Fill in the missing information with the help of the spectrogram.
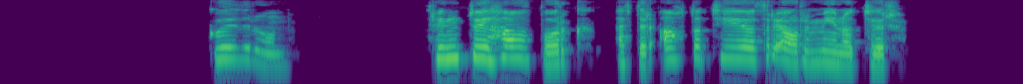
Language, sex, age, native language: Icelandic, female, 50-59, Icelandic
